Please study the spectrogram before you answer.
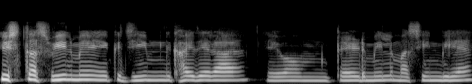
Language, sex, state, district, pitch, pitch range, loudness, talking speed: Hindi, male, Jharkhand, Deoghar, 195 Hz, 185-200 Hz, -19 LUFS, 165 wpm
